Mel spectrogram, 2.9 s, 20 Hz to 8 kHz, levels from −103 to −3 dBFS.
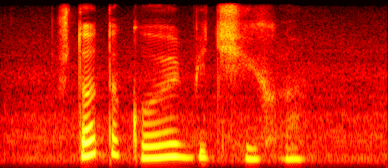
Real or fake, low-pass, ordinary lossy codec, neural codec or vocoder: real; 7.2 kHz; none; none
